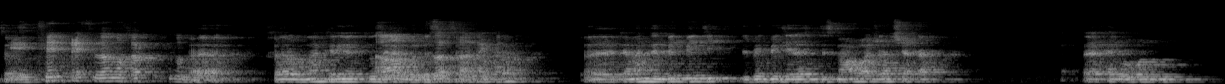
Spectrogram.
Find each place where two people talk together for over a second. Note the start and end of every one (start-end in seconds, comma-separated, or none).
3.7-5.1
